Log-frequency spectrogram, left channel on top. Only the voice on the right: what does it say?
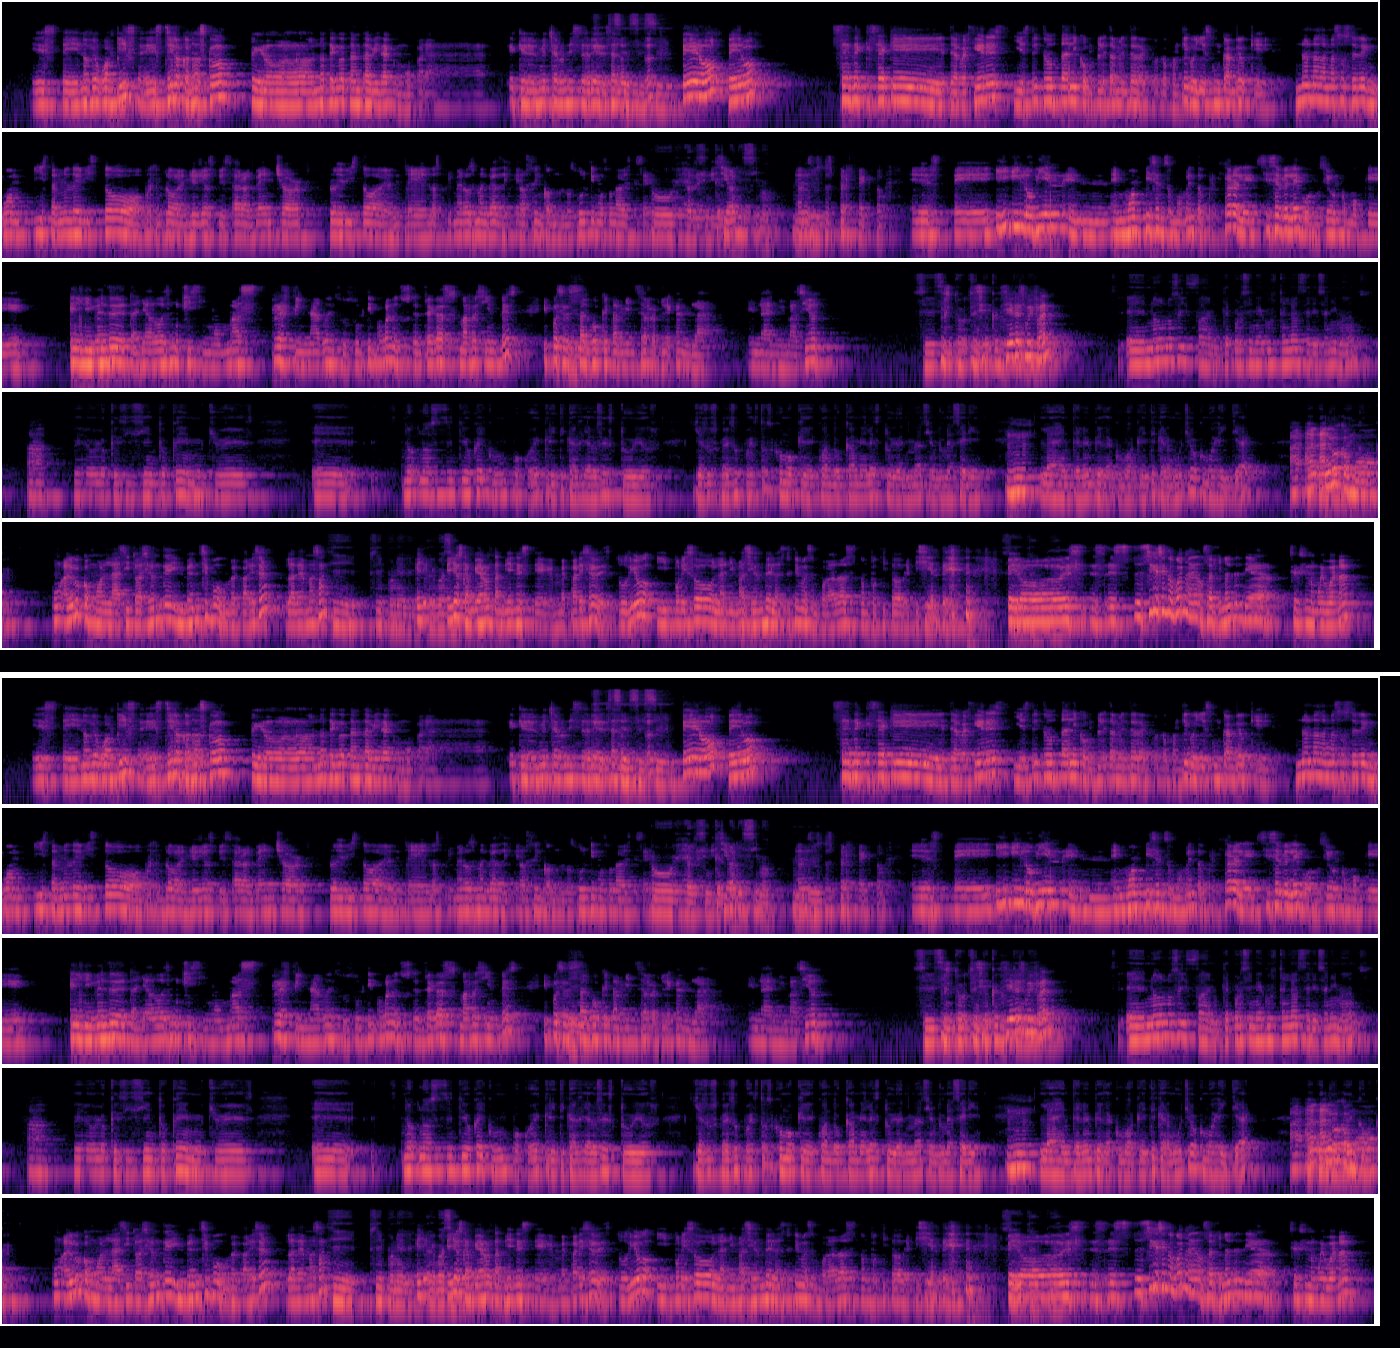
Sí,
sí,
sí, sí.
Uy,
Helsinki
es buenísimo. Ujú,
Sí,
sí, siento,
siento
que eso
tiene.
Eh, no, no soy fan. De por sí me gustan las series animadas,
pero lo que sí siento que hay mucho es eh, no, no has sentido que hay como un poco de crítica hacia los estudios y a sus presupuestos, como que cuando cambia el estudio de animación de una serie,
la gente lo empieza como a criticar mucho o como a hatear,
dependiendo
de cómo car-
Sí, sí, ponele,
algo así.
Sí,
tal cual.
